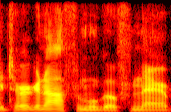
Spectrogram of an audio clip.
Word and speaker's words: Turgenev: I heard someone in here earlier saying the proper pronunciation was one of you guys. Turgenev. Yeah, it was. Yeah. I'm going to say Turgenev, and we'll go from there.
